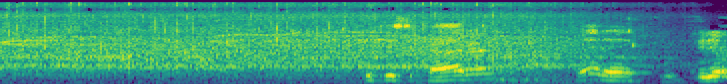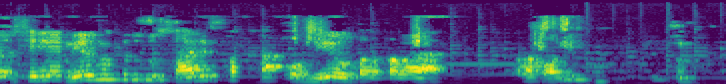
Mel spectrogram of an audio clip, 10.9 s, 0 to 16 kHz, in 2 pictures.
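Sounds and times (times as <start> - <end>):
audience applause: 0.0 - 5.3
speech: 2.7 - 10.8.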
